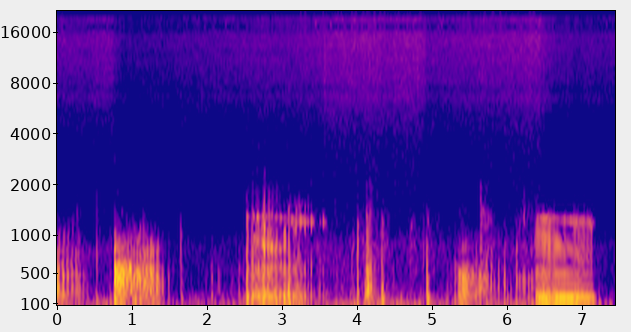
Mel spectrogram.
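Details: Stomach growling (borborygmi): loud gurgling, rumbling bursts from the belly with quiet gaps between them, ordinary normal bowel sounds.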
